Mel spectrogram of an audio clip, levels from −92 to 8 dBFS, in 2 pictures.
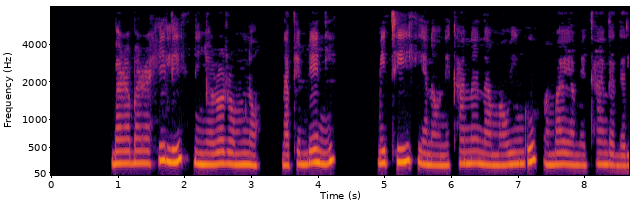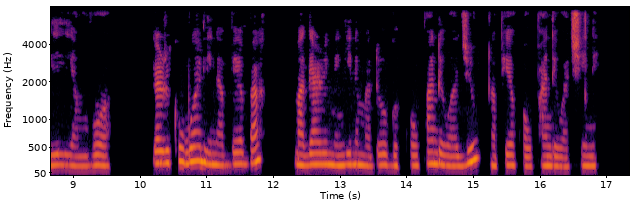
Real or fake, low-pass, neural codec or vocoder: real; 7.2 kHz; none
